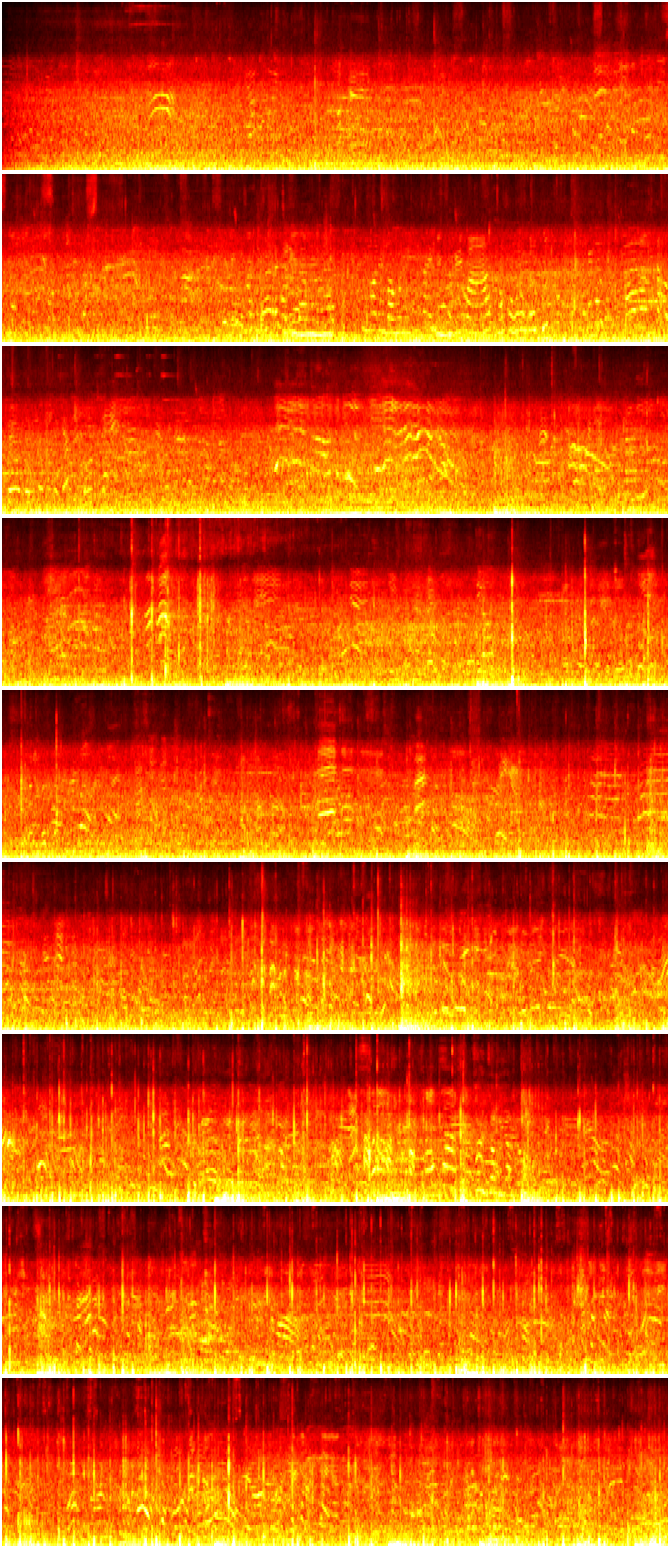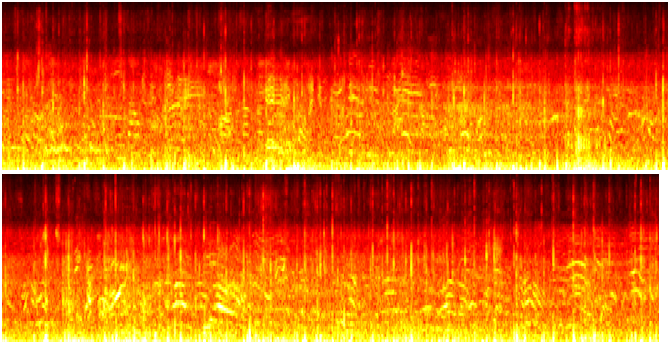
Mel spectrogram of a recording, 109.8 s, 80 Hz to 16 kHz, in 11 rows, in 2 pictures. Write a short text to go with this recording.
Holiday, A lot of people are doing sports, Kids game sounds, Sunny mild weather, Environmental noise generated by distant airport, Binaural recordings, Zoom H4n+ Soundman OKM II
